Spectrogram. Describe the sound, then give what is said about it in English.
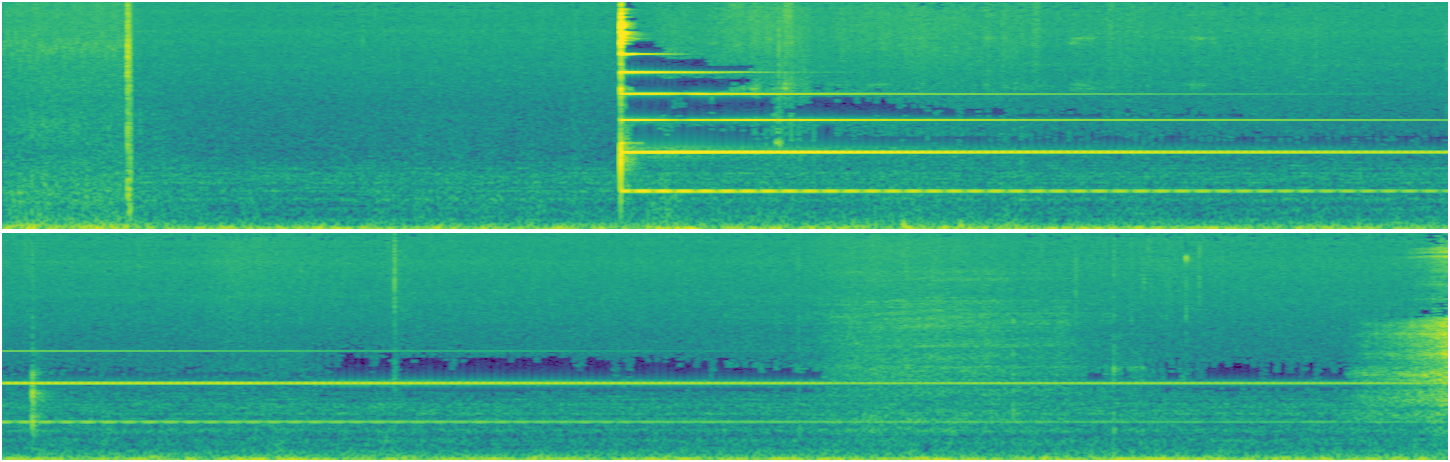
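A meditation bell is struck once at the end of a New Year settling meditation practice and rings with a clear, steady mid-pitched tone and bright overtones, slowly fading over many seconds, with a soft tap partway through and no talking. “And as the sound of the bell fades, whether you're sitting down, whether you're lying down, let's just take a few moments to notice how we are.”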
